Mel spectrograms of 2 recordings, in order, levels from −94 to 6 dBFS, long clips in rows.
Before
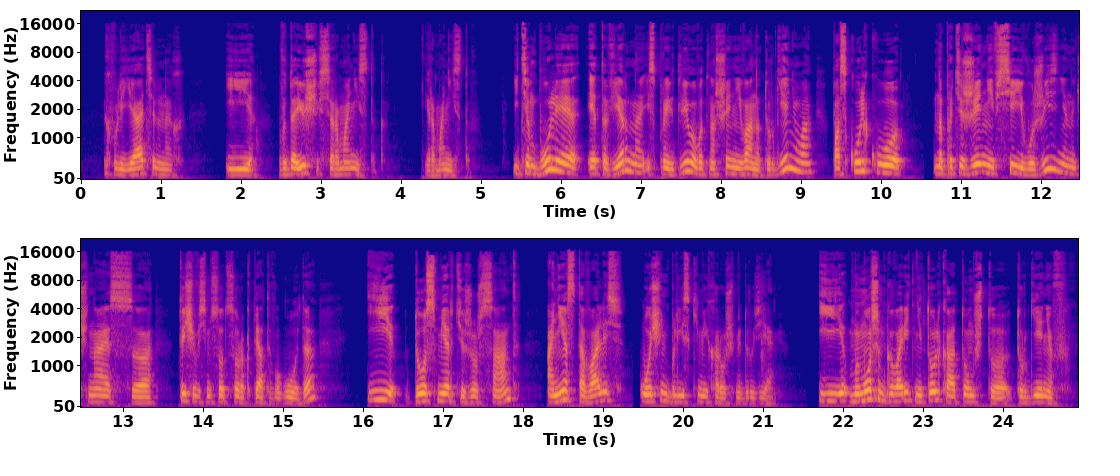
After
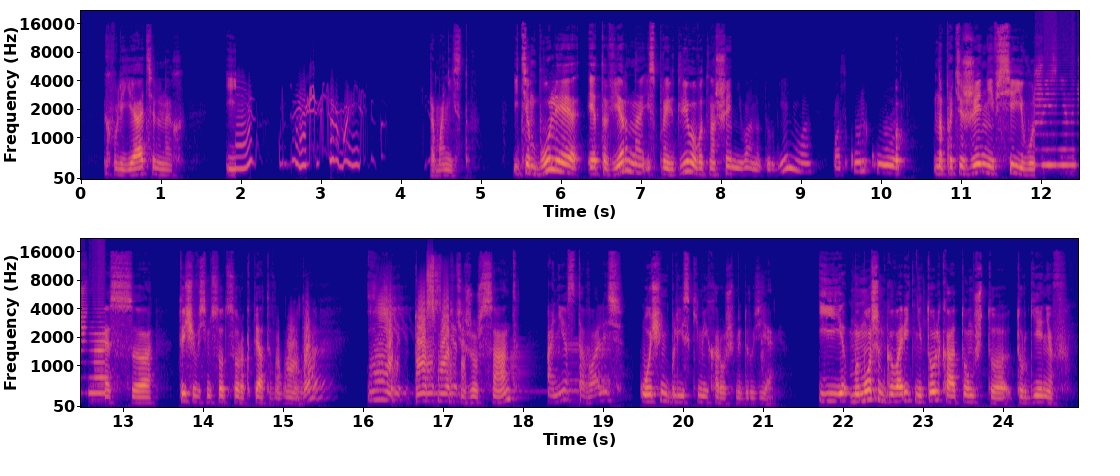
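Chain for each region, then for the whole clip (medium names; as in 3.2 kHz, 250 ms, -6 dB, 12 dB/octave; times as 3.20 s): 1.93–4.37 s: formants replaced by sine waves + slow attack 275 ms + valve stage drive 26 dB, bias 0.35
8.13–10.19 s: hard clipper -15.5 dBFS + band-pass filter 330 Hz, Q 3.8
11.92–12.78 s: block-companded coder 5-bit + robot voice 363 Hz
14.88–17.29 s: feedback delay 95 ms, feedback 23%, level -12.5 dB + transformer saturation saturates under 2.6 kHz
17.83–19.08 s: de-hum 82.79 Hz, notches 24 + compression 5:1, threshold -29 dBFS + whistle 400 Hz -57 dBFS
whole clip: high-pass 1.3 kHz 6 dB/octave; treble shelf 3 kHz -9 dB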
